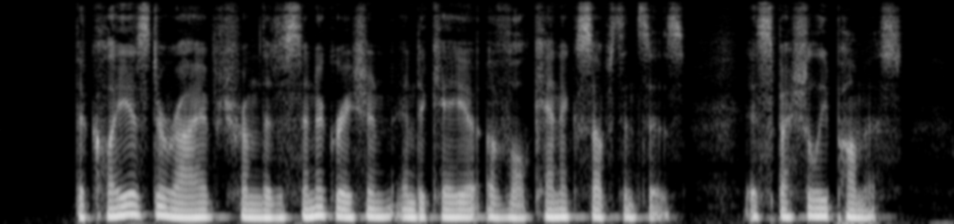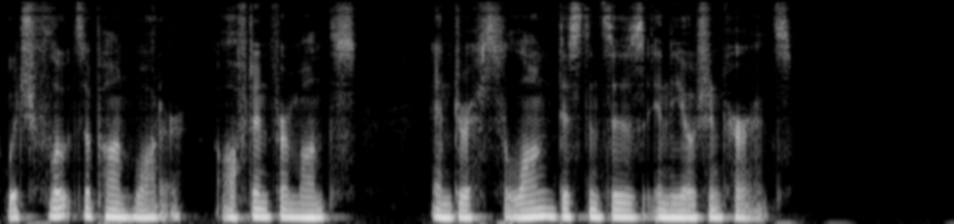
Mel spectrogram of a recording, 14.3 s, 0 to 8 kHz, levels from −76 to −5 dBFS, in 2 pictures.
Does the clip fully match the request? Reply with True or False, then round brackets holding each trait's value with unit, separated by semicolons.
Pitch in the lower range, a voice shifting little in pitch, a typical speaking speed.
False (95 Hz; 1.6 semitones; 125 wpm)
